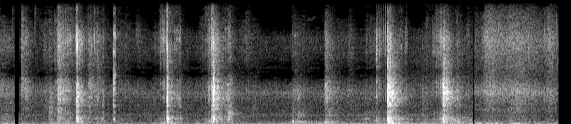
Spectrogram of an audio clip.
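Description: Kitchen knife slicing strawberries on a plastic cutting board: a series of sharp, irregular taps as the blade goes through the fruit and strikes the board.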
